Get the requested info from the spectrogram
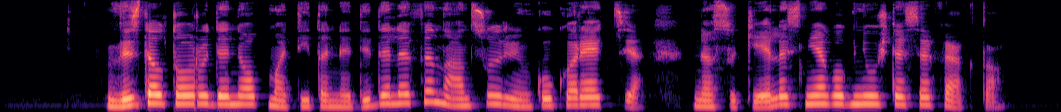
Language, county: Lithuanian, Panevėžys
